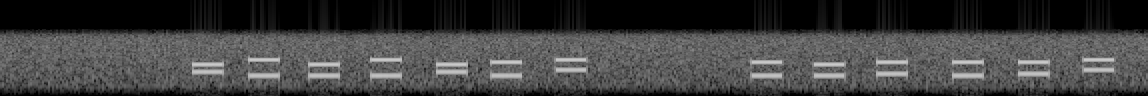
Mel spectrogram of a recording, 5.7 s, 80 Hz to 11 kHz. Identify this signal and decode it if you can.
DTMF, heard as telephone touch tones, dialled by hand, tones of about 160 ms, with phone line noise. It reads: 731372# 21525#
